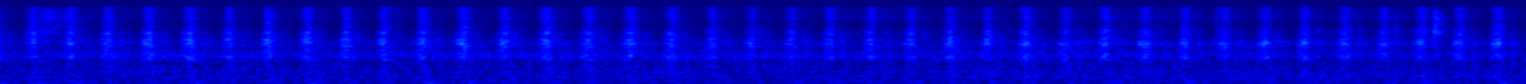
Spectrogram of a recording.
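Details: Heavy, regular panting from a Rottweiler during the live birth of her puppies: fast airy breaths, a little slower than two per second, over a low background rumble.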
